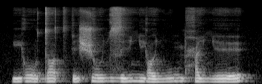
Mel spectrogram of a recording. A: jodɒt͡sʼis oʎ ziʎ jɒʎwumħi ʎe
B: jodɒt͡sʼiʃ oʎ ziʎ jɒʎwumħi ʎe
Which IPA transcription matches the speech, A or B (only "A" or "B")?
B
